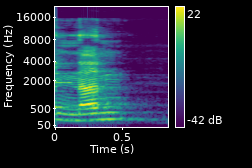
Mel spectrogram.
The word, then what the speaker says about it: none: अच्छा, फिर उसके बाद आप आ जाए नन, NONE, नन। तो इसमें भी लास्ट वाले ई को हम प्रोनाउंस नहीं करते।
